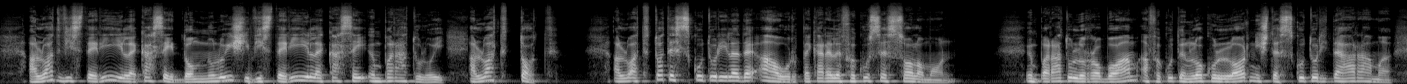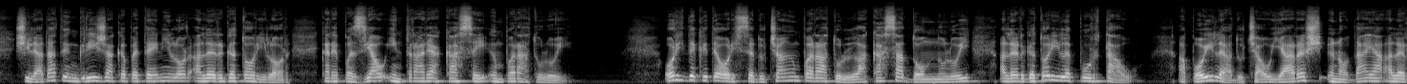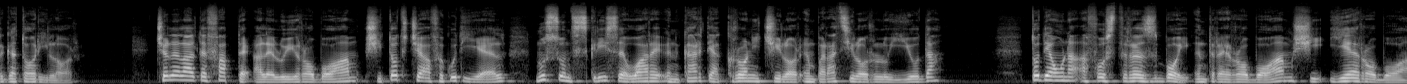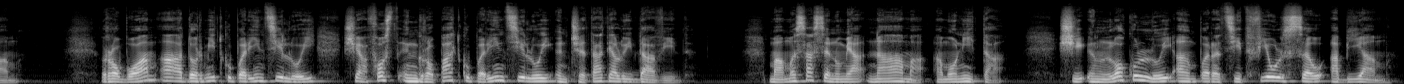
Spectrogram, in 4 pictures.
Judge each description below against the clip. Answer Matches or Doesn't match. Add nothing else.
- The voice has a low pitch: Doesn't match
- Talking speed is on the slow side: Doesn't match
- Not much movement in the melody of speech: Doesn't match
